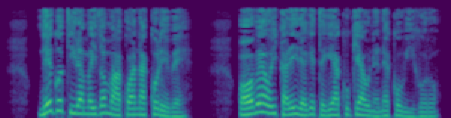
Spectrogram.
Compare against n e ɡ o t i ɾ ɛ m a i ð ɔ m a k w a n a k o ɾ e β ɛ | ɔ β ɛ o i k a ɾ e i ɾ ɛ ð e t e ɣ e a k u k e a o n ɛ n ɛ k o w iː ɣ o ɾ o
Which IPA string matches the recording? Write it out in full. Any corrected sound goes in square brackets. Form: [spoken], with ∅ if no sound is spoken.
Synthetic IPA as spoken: n e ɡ o t i ɾ [a] m a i ð ɔ m a k w a n a k o ɾ e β ɛ | ɔ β ɛ o i k a ɾ e i ɾ ɛ [ɣ] e t e ɣ e a k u k e a o n ɛ n ɛ k o w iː ɣ o ɾ o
